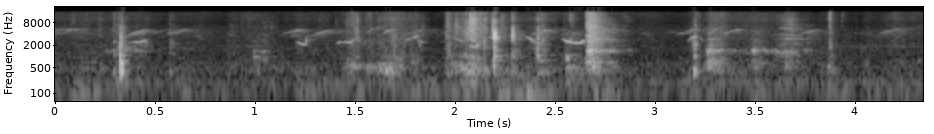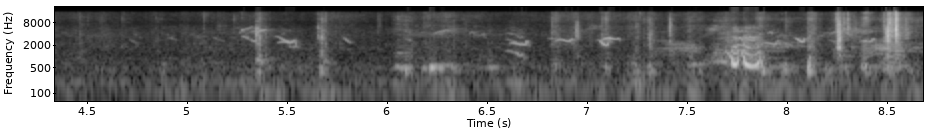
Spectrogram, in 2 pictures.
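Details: White francolin chicks at feeding time cheep in short high slurred notes, bunched in bursts, with loud rustling and tapping noises in between.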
